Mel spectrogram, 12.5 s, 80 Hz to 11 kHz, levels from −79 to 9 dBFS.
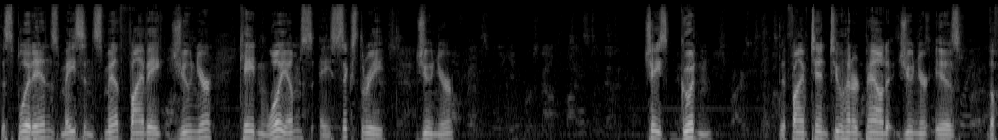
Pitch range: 110-145 Hz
